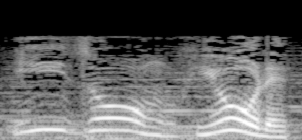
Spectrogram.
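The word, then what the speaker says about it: EZONE FIORE: それからですね、ヨネックス、レディースゴルファー向けのゴルフクラブ、 EZONE フィオーレシリーズを発表してます、えー、これはね EZONE っていうのは E ゾーンフィオーレって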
